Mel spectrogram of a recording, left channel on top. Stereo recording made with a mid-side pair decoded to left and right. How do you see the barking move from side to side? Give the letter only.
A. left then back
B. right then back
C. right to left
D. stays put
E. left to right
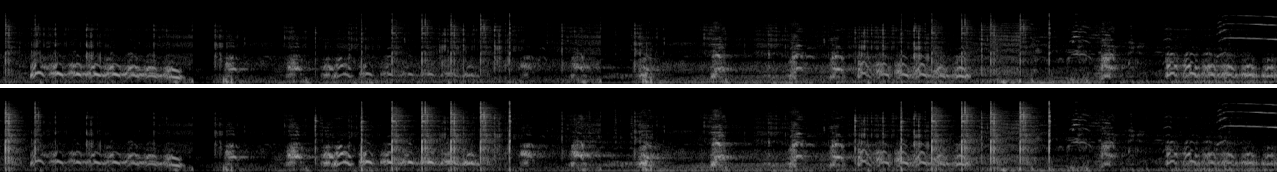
B.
